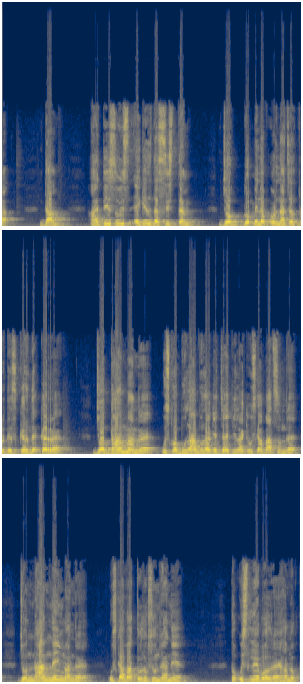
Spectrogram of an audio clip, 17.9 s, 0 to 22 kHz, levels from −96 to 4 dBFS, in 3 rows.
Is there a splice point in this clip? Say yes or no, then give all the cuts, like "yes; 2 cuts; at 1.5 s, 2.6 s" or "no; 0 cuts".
no; 0 cuts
